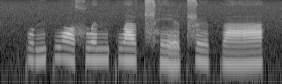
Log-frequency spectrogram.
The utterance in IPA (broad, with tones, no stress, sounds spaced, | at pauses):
p ʊ˨˦ ŋ p w ɔ˥˨ s w ə˦ n k w ä˦ ʈ͡ʂʰ ḛ˨˩ ɪ̯ ʈ͡ʂ ɻ̩˥˨ t̪ ä˨˦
